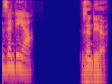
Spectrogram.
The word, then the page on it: Zendaya: German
